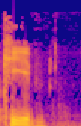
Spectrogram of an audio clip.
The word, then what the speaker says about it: Kiev: Kiev.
